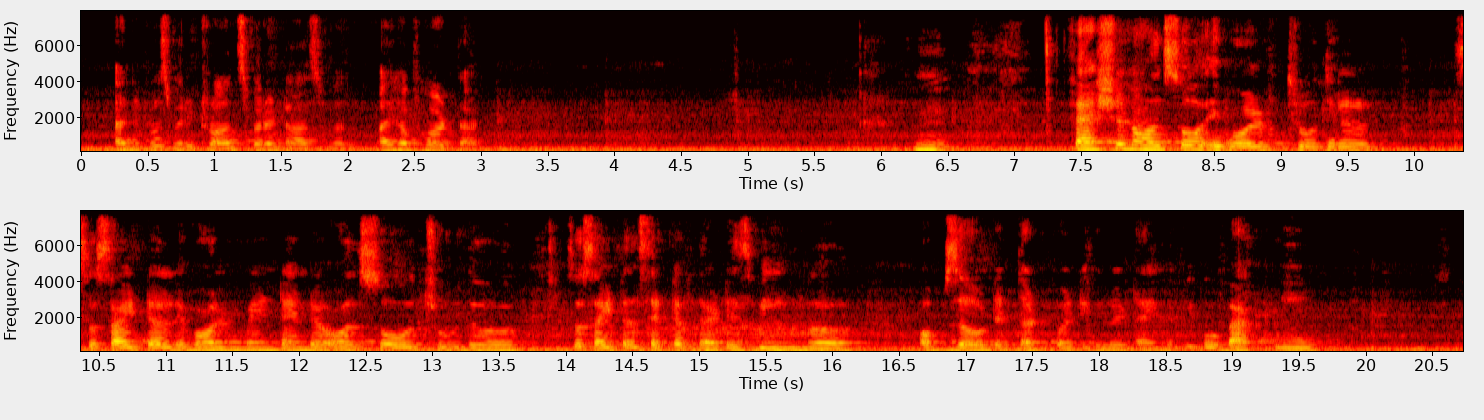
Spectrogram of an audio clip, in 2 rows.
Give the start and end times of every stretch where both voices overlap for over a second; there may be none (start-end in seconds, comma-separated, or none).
none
